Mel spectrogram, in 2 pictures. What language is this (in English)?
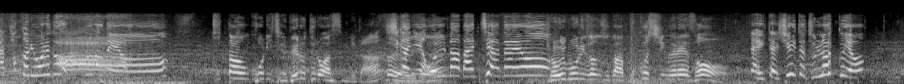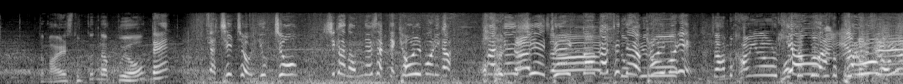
Korean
